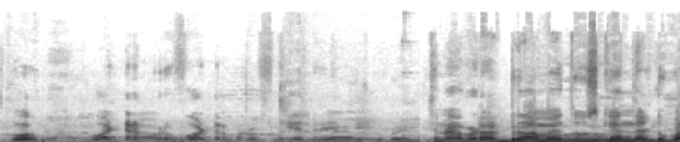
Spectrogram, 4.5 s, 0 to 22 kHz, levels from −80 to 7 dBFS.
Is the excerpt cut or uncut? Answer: uncut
